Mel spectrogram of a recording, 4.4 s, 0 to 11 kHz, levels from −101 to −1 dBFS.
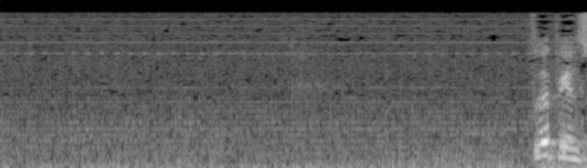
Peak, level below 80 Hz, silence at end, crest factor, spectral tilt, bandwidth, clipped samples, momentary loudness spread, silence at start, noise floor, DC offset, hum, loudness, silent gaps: -2 dBFS; -48 dBFS; 0 s; 24 dB; -4.5 dB/octave; 8.8 kHz; under 0.1%; 25 LU; 0.75 s; -44 dBFS; under 0.1%; none; -18 LUFS; none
